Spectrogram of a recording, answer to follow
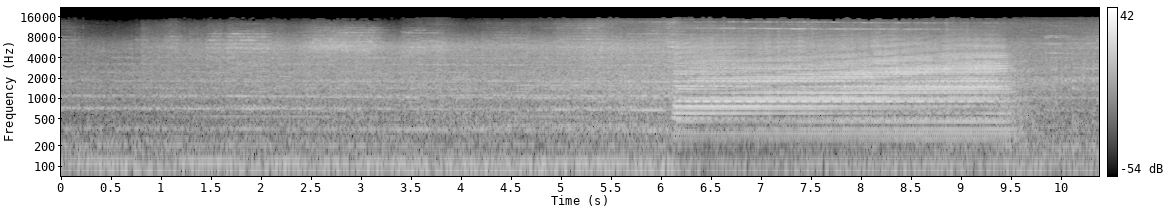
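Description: BNSF diesel locomotives passing close by, their engine noise and wheel rumble building. About six seconds in, a locomotive air horn sounds one long blast of several tones at once. It cuts off sharply about three seconds later.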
